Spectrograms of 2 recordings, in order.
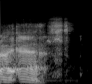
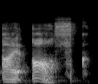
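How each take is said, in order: First: It is said in his ordinary everyday accent. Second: It is said in a posh British accent.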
